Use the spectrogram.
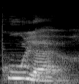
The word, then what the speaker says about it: couleur: La O y la U hacen el sonido U. U, como si fuese una U en castellano. Entonces, por ejemplo, la palabra couleur.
